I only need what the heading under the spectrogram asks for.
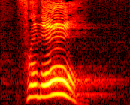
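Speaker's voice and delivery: all stressed hard, loud and high. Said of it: "I put emphasis on the word all".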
